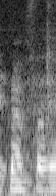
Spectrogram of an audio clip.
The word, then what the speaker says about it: Grenfell: I'm saying it right, Grenfell, yeah? – Yeah, Grenfell, yeah.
